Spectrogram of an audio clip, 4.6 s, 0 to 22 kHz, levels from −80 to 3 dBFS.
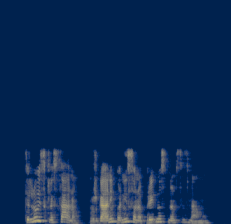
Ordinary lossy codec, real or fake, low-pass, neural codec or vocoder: none; real; 7.2 kHz; none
